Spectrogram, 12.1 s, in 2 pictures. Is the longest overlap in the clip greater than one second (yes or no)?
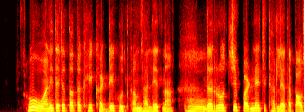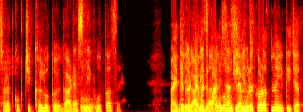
yes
